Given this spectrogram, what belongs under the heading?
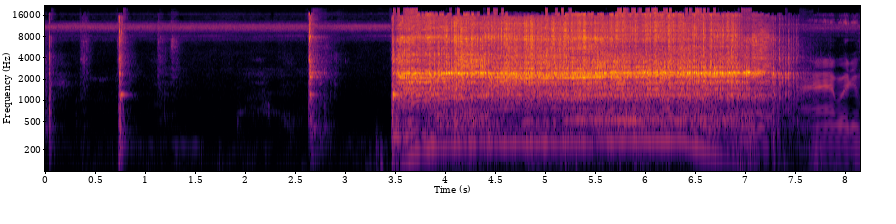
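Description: A newly bought electric blender starts with a click and runs loudly for about four seconds with a steady high whine, then winds down; a few sharp clicks from handling the switch and jug come before it.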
